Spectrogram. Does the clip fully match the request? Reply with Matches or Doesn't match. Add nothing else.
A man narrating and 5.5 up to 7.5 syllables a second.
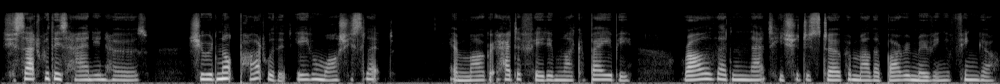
Doesn't match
